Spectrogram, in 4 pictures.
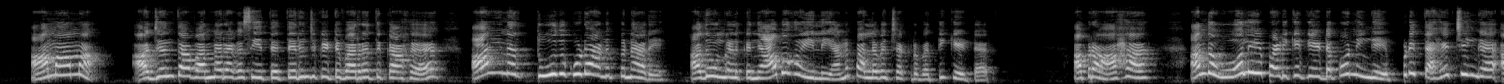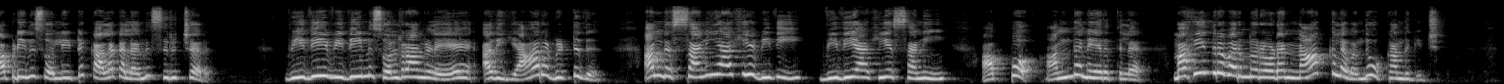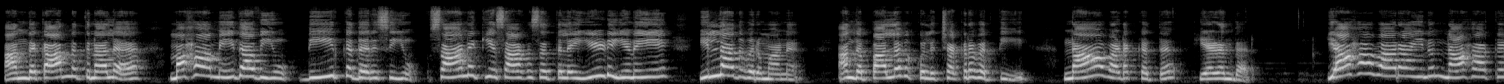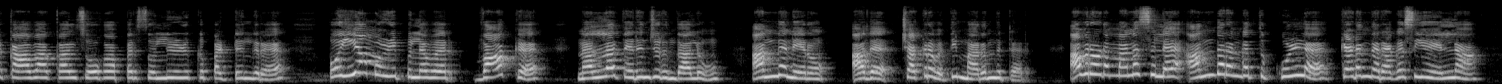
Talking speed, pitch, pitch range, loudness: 85 wpm, 320 Hz, 290-380 Hz, -17 LUFS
